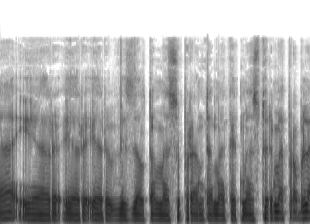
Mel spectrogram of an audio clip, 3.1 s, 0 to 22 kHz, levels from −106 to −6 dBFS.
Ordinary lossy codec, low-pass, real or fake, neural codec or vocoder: AAC, 64 kbps; 10.8 kHz; real; none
